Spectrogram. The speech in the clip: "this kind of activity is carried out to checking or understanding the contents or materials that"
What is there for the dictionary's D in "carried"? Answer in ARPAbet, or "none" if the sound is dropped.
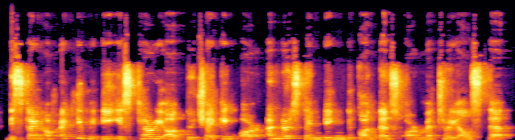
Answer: none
